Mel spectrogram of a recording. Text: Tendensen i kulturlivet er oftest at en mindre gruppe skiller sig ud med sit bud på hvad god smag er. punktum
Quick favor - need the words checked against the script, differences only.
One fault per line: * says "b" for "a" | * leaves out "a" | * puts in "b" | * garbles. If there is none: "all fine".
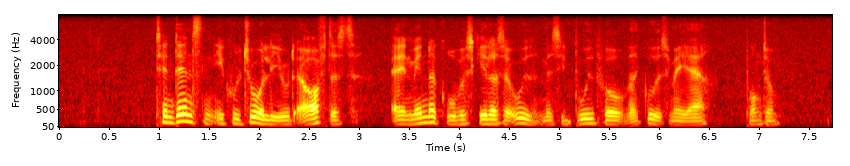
all fine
